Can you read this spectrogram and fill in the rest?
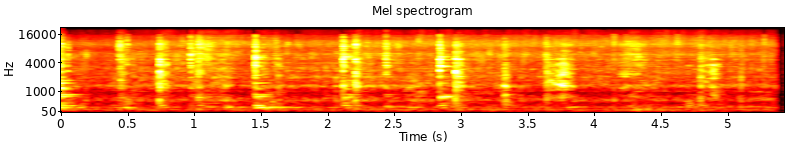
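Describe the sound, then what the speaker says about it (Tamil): Three large chopped onions sizzling in hot oil for egg omelette biryani, with a steady frying hiss broken by repeated clattering stirs of a spoon against the pan. "இப்போ நான் 3 பெரிய சைஸ் வெங்காயம் கட் பண்ணி சேர்த்துருக்கேன்."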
